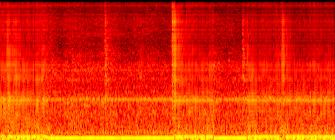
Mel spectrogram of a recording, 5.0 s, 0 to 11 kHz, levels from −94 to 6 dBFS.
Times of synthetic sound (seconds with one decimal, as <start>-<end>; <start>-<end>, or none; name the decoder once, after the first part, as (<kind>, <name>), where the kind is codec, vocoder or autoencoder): 0.0-0.7 (vocoder, BigVGAN v2); 2.6-3.2; 3.7-5.0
